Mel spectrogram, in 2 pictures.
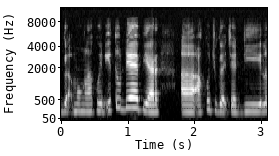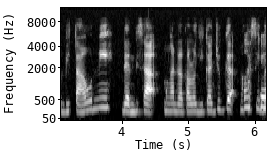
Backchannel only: No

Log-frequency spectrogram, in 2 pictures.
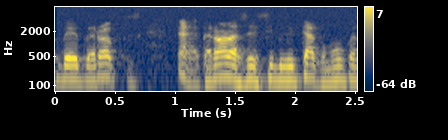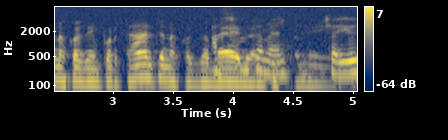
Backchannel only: No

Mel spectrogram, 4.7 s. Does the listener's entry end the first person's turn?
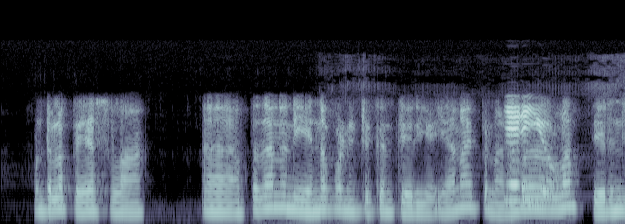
No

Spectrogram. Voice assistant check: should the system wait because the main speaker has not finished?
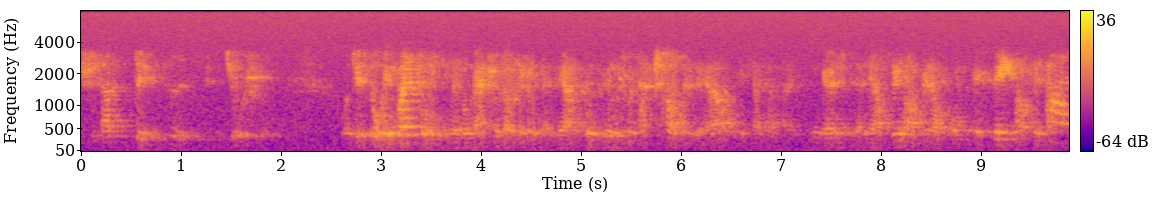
No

